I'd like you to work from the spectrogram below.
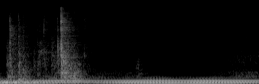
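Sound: front door opening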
